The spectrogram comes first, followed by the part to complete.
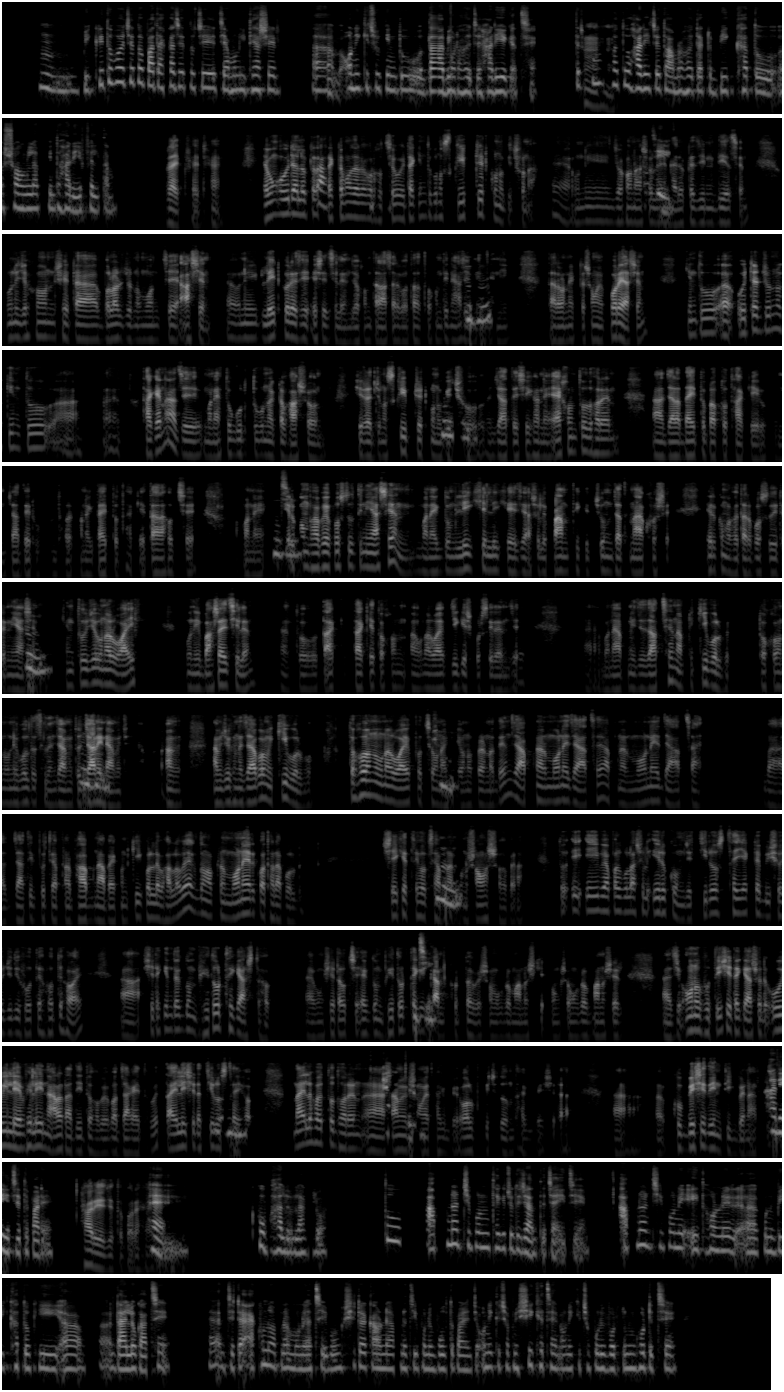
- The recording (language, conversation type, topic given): Bengali, podcast, একটি বিখ্যাত সংলাপ কেন চিরস্থায়ী হয়ে যায় বলে আপনি মনে করেন?
- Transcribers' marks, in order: "সেরকম" said as "তেরকম"; in English: "স্ক্রিপ্টেড"; unintelligible speech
